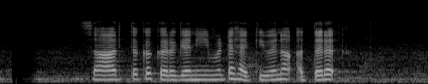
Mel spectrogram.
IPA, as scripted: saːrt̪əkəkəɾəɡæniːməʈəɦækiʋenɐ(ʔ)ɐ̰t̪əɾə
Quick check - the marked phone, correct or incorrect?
correct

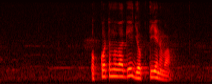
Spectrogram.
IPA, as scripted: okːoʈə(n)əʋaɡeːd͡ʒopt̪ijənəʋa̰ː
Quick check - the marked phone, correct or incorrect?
incorrect: m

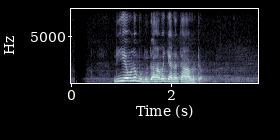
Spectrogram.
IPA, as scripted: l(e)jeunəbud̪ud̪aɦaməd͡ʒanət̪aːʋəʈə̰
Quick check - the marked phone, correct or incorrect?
incorrect: i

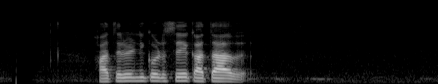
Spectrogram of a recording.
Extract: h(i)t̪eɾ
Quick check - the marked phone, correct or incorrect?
incorrect: a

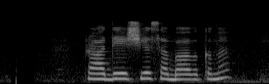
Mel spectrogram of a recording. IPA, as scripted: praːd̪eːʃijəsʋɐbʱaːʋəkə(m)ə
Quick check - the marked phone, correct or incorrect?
correct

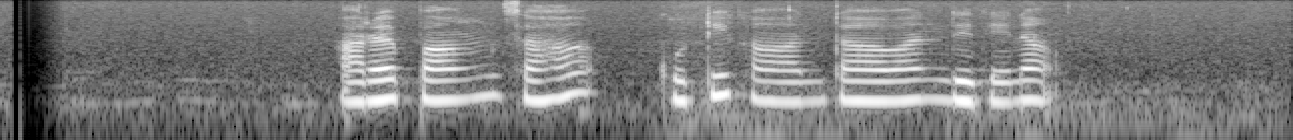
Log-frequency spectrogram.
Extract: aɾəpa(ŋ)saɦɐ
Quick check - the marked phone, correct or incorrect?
correct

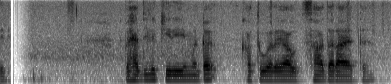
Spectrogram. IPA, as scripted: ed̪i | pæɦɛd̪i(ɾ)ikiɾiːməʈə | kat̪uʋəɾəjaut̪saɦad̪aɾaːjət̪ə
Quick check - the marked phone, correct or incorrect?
incorrect: l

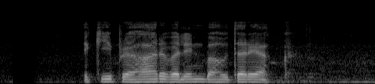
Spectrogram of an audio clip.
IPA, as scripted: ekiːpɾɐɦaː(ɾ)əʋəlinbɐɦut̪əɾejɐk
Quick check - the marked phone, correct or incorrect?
correct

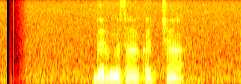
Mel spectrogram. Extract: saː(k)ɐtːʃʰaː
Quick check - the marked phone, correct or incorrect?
correct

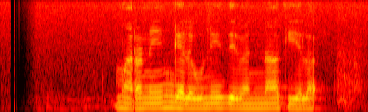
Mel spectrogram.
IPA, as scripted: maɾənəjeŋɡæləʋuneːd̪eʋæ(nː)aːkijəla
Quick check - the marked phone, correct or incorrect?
correct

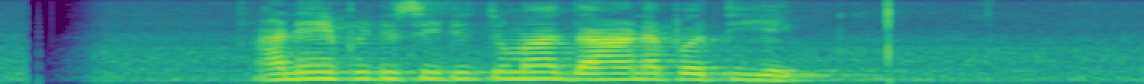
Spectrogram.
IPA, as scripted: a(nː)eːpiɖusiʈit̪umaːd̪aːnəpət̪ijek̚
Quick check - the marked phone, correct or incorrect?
incorrect: n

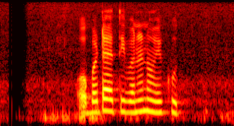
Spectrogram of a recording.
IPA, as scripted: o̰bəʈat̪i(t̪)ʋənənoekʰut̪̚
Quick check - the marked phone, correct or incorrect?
incorrect: none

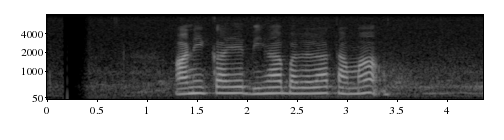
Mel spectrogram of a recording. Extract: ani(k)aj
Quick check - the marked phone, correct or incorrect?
correct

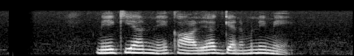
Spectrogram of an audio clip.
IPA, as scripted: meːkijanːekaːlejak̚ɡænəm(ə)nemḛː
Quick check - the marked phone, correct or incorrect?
correct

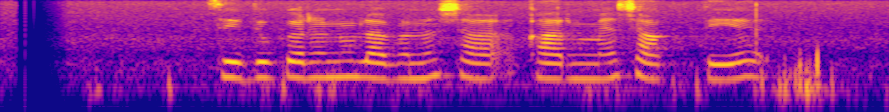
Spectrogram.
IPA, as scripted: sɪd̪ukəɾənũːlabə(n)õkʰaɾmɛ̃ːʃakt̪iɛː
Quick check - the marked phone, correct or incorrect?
correct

